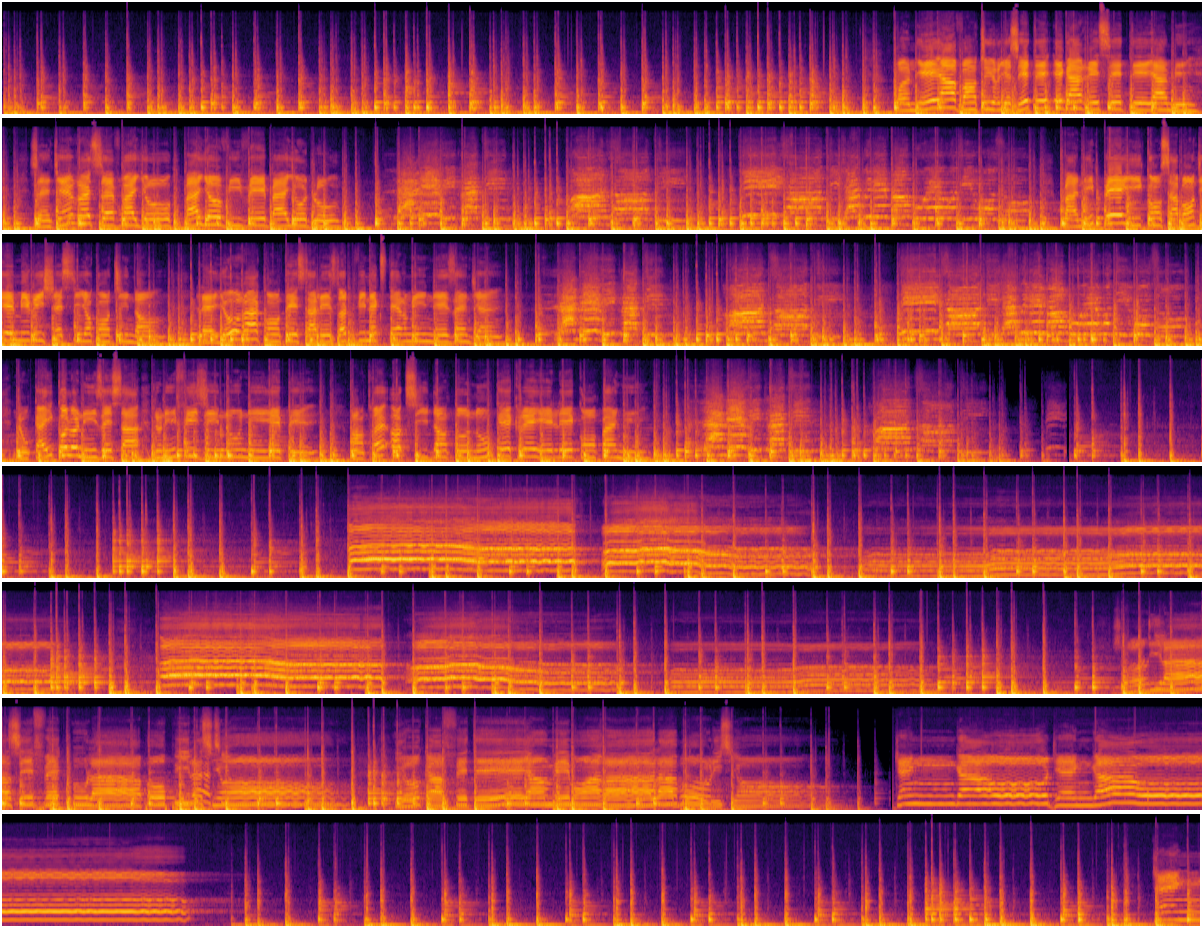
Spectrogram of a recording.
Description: Deep gwo ka percussion, and needless to say it's rare.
